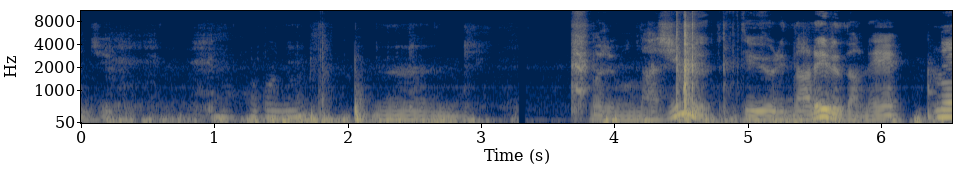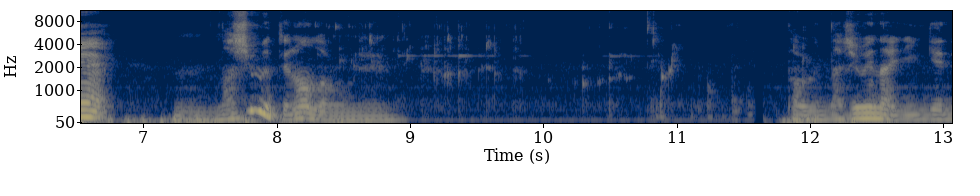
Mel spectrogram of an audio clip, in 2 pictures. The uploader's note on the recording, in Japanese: 食べながら飲みながらの雑音多めの雑談回！うるさかったらめんごです。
